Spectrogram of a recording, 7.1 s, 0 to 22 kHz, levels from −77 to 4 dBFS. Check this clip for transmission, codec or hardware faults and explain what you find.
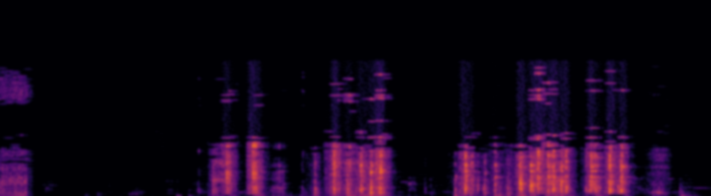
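One codec fault runs through the whole clip, likely WMA compression at a low bitrate, around 24 kbps. The transform coder spreads quantisation noise across long blocks and zeroes weak components, so the sound rings and smears, carries a washy hiss that breathes with it, and has nothing above 15.4 kHz.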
